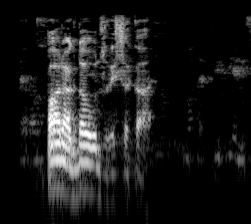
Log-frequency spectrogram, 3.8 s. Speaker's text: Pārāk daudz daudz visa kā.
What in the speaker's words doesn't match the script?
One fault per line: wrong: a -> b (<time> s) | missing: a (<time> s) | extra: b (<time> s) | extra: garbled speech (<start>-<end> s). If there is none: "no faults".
missing: daudz (1.6 s)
